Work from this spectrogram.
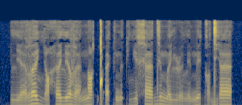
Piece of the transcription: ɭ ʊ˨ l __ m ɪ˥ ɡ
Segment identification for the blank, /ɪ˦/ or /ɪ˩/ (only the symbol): ɪ˩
